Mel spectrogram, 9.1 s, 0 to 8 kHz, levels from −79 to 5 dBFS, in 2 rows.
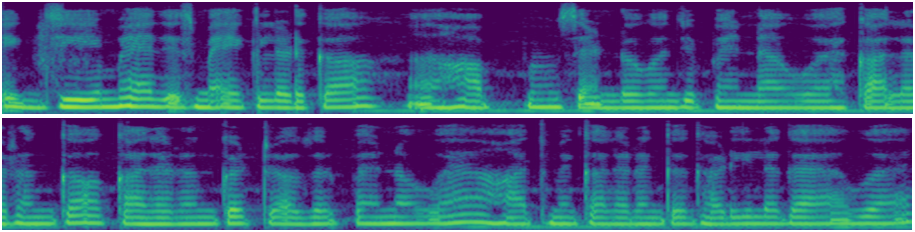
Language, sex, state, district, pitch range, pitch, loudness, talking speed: Hindi, female, Bihar, Katihar, 175-190 Hz, 180 Hz, -16 LUFS, 225 wpm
